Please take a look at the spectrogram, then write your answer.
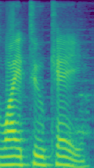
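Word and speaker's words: YIIK: It's pronounced Y2K apparently.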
